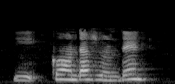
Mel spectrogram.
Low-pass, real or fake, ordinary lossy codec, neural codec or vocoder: 5.4 kHz; real; AAC, 24 kbps; none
